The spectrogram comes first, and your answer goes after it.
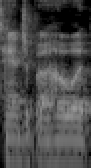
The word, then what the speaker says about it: Tangipahoa: no punctuation he puts it's pronounced Tangipahoa does think Scott is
